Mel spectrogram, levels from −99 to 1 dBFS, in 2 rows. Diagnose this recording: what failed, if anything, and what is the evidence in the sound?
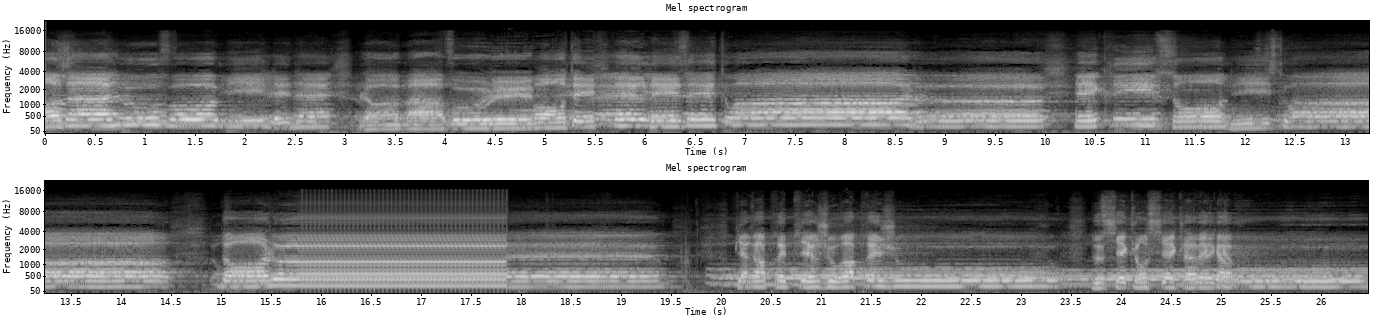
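A system hang loop at the driver or buffer stage runs from 15.80 to 17.85 s. The host froze while the converter kept replaying its ring buffer, so one 42.67 ms slice repeats about 48 times, which fits a 2048-sample buffer. It sounds like a rough buzz at 23.4 Hz. The waveform shows one identical block tiled end to end, and the spectrogram shows evenly spaced vertical stripes with a 23.4 Hz harmonic comb.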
